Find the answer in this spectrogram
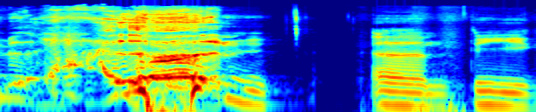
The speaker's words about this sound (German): Die Gärung in meinem Hals erzeugt Schleim, der Schleim erzeugt Husten, der Husten erzeugt Gärung, Gärung des Schleims im Husten.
